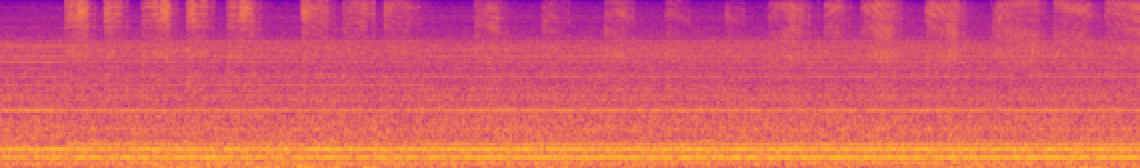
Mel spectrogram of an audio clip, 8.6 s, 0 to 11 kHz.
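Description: A steady, loud hiss of a spray gun laying down a thick coat of red oxide primer on a 1941 Kübelwagen, continuous throughout with a constant mechanical hum underneath.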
